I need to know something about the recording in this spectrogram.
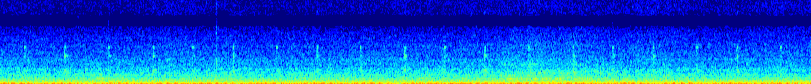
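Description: Semi-truck diesel engine running steadily at low speed, heard from inside the cab. A light, regular ticking about twice a second runs over it.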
